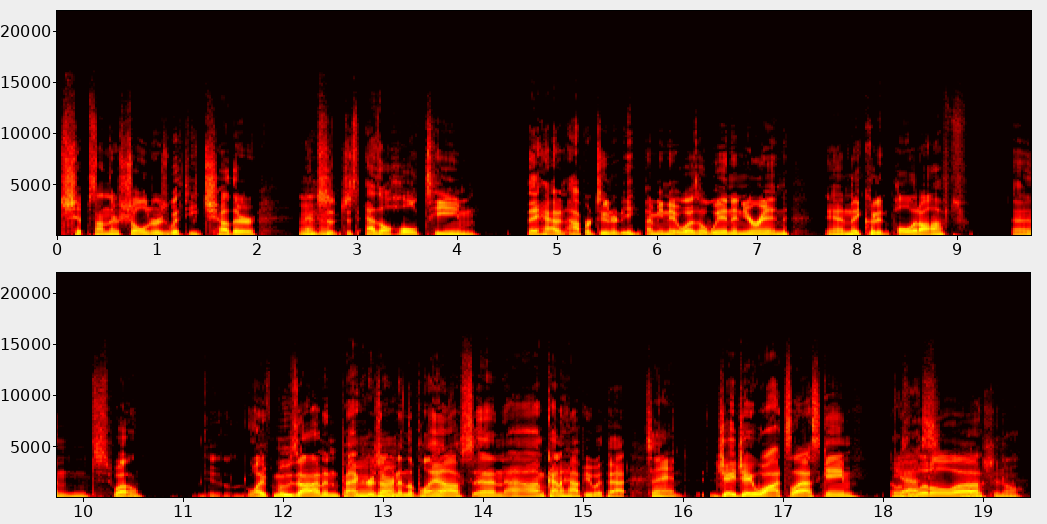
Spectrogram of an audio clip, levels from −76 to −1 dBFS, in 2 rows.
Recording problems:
none

